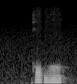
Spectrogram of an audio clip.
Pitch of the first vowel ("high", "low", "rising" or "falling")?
low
